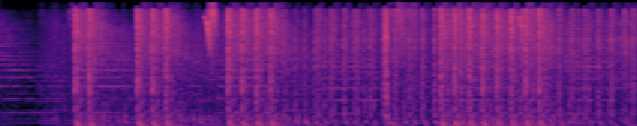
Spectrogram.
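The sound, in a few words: machine gun firing in Call of Duty video game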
